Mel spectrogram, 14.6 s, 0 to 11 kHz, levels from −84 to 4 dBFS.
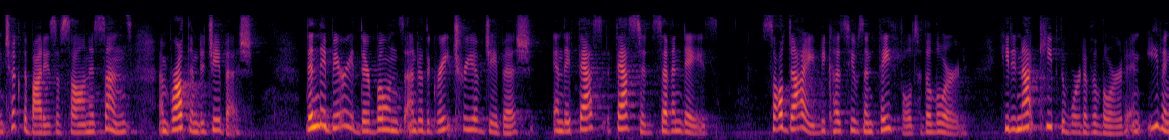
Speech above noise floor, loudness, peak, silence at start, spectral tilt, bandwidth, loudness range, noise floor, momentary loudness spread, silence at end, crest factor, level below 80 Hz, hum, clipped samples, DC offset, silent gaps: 32 dB; -30 LUFS; -8 dBFS; 0 s; -5 dB/octave; 7.8 kHz; 4 LU; -62 dBFS; 13 LU; 0 s; 22 dB; -70 dBFS; none; under 0.1%; under 0.1%; none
